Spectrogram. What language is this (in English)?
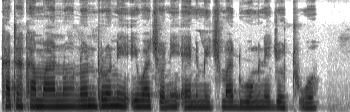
Luo (Kenya and Tanzania)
